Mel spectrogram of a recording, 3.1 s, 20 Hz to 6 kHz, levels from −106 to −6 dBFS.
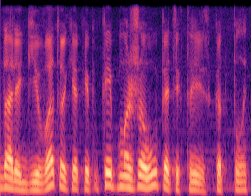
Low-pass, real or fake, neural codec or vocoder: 5.4 kHz; real; none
